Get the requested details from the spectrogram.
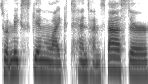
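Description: Over a quiet background, a woman with an American accent uses a normal speaking voice, fairly low in pitch, with fairly even intonation. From New York. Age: 30s. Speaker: parent of a child with a rare skin condition. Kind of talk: interview.

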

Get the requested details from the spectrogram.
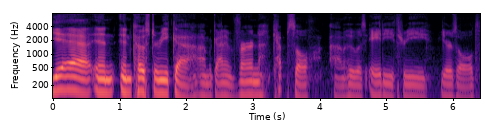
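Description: A man talks at a medium pitch in an unremarkable speaking voice, with ordinary pitch variation. His loudness swings widely. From Southern California. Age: 50s. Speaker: circumnavigator and sailing writer. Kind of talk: interview. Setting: machine shop. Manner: casual with frequent fillers.

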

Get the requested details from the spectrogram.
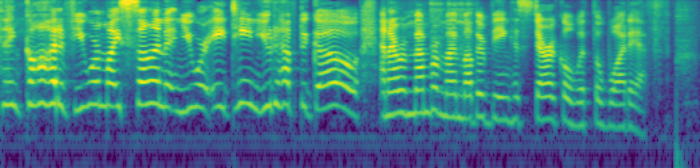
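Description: With an American accent, a woman speaks high-pitched at a fairly quick pace with hardly any pauses and very wide pitch swings on a very clean recording with a silent background. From US East Coast. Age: 50s. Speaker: podcast co-host. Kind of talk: casual chat.

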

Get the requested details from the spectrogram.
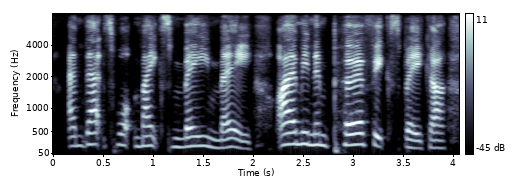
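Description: A woman with an Australian accent, medium pitch, ordinary pitch variation, and a fairly slow pace, in a dry, close sound with no echo. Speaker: podcast coach. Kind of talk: interview. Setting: video call.

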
